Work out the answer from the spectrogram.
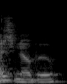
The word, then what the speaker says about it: Shinobu: Like, the Shinobu fight, that's how you pronounce it? Yeah, Shinobu.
